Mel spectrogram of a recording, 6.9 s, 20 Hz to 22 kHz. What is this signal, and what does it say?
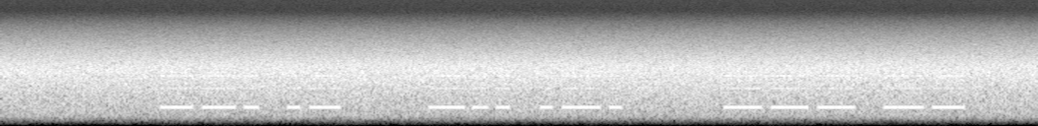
Morse code, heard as a keyed tone, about 16 wpm, 620 Hz, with radio static. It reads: GA DR OM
